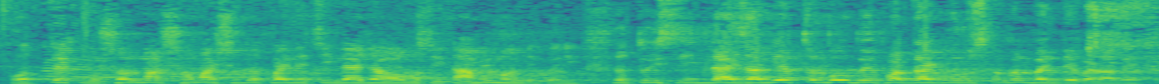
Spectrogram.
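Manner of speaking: ordinary talk, nothing marked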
